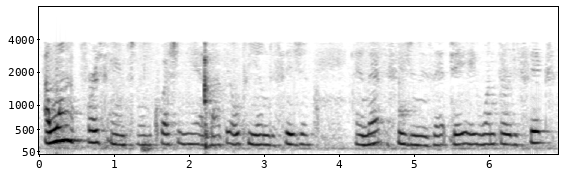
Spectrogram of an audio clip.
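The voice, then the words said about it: Impaired, unwell-sounding voice. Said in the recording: “please excuse my voice.”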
